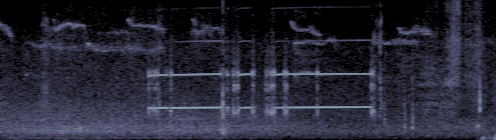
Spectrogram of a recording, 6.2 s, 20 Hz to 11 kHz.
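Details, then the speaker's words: Relay check on a Toyota 4A-FE car that cranks but won't start: with the coil pins energized, the multimeter continuity beep across the switched pins holds solid for nearly three seconds; relay contacts close properly, fault traced to the distributor. "On the 2 pins, which should now have connection, we've got a beep, solid. That means the relay is functioning correctly."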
